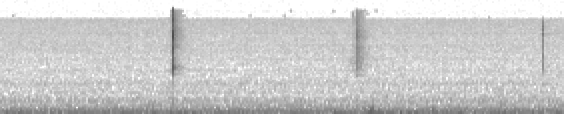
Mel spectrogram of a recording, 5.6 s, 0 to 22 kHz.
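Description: Long pink acrylic nails tap and click along the edge and face of a small, thin, glossy cardboard trading card, No. 27. Two sharp, bright clicks stand out, with a fainter one near the end, over a steady low hum. Each click is very short, with almost no ring.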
